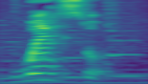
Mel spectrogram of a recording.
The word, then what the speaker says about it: hueso: Next, tenemos hueso. This has two syllables, and just like what we saw in the last example, the prosodic accent is going to be on the first.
